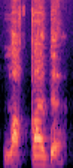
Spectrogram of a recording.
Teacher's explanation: لقد, یہ آخری میں ہے, کلمے کے آخری میں ہے. کلمے کے آخری میں رہے تو ذرا بڑا خلخلہ ہوتا ہے, کیونکہ وہاں پہ آپ روک دیتے ہیں, کلمہ کمپلیٹ ہو جاتا.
